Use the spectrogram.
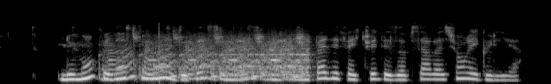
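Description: Feedback echo between two devices runs from 0.72 to 3.38 s in this speech recording: the sound returns roughly every 0.4 seconds, each pass thinner and more ringing, with the loudest repeat only about 5 dB below the direct speech. A second device in the same room is playing back what this microphone sent, and the microphone captures it again. Its echo canceller ignores sound from the other device's speaker, so the loop keeps cycling.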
